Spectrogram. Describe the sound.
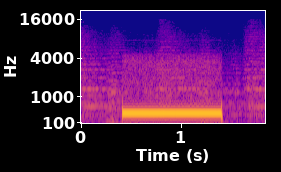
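A single steady telephone tone sounds for about one second while a call is being placed. It is a plain mid-pitched beep standing alone over a faint background.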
